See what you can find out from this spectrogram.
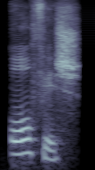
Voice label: "oarfish", Indian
